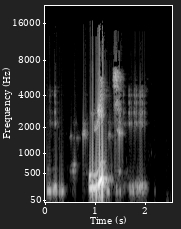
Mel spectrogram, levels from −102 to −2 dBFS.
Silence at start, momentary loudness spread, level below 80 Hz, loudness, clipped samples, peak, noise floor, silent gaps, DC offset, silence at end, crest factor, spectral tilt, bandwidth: 0.05 s; 19 LU; -56 dBFS; -17 LUFS; under 0.1%; -2 dBFS; -50 dBFS; none; under 0.1%; 0.65 s; 20 dB; -4.5 dB/octave; 15.5 kHz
